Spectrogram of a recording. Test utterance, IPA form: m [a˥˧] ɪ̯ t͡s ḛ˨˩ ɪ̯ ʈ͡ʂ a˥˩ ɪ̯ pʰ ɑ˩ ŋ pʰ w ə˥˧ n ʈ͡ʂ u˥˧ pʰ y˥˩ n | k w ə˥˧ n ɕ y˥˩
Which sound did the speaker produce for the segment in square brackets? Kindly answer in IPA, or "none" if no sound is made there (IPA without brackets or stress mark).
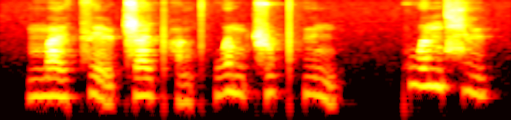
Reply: a˧˥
